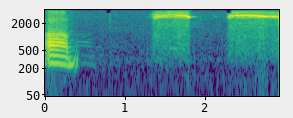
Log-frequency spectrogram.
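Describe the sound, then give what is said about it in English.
A human voice imitates a red-tailed hawk's call: a short voiced sound, a pause, then two high, thin, breathy screeching whistles, the second longer than the first. “But the red-tailed hawk makes a kind of a very high, or pretty high, not as high as a little bird would, but”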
